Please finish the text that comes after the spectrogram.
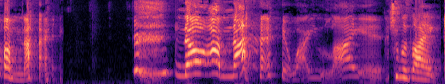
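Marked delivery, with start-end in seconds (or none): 2.2-3.1 indignant denial. Retold or imitated. Indignant denial of being friend.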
